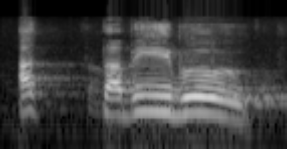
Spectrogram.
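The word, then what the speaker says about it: الطبيب: Why you did not pronounce Hamza? You pronounce Hamza in the beginning. At-tabibu you pronounce. And now you are not pronouncing it. Why? Because they are Hamzatul Wasal. If it comes in the beginning of the sentence, you pronounce it. And then if something comes in front of it, you don't pronounce.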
